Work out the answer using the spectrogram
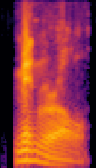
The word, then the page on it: mineral: American English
